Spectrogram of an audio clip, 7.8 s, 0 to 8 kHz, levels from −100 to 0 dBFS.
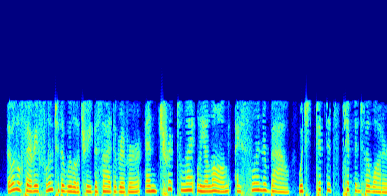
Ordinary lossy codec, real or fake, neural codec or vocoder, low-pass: AAC, 16 kbps; fake; codec, 16 kHz in and 24 kHz out, 0.6 kbps, FocalCodec, streaming, 2048 codes; 7.2 kHz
